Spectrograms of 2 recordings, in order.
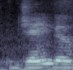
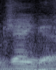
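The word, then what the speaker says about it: Django: DJ a g o d is silent and he's like I know and that's that's that guy that played the original D Jango hell yeah that's that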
